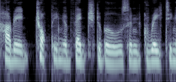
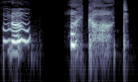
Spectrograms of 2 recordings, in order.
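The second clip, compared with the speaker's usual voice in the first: breathless, tearful refusal; weeping; slower than usual. A narrator's reading. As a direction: friend weeps down the phone. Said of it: "she wept".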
